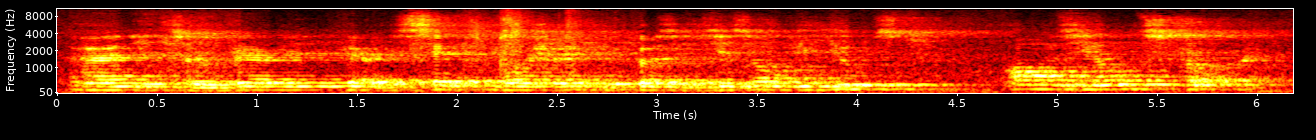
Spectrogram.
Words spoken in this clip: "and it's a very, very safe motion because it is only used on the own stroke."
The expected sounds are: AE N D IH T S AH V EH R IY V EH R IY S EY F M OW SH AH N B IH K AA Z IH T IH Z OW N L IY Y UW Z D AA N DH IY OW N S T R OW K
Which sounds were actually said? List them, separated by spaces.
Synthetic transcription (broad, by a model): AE N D IH T S AH V EH R IY V EH R IY S EY F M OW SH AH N B IH K AA Z IH T IH Z OW N L IY Y UW Z D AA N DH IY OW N S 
